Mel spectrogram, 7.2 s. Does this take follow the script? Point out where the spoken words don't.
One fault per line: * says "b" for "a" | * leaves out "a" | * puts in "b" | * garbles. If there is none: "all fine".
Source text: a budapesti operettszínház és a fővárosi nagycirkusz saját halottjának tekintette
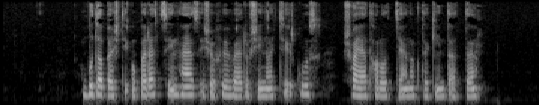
all fine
